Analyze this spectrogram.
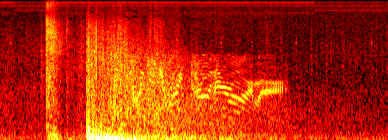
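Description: A tank cannon fires with a loud boom that echoes away.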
